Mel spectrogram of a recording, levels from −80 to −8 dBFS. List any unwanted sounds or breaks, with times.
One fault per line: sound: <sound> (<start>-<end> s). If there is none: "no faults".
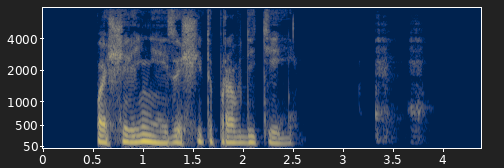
sound: throat clearing (3.2-3.9 s)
